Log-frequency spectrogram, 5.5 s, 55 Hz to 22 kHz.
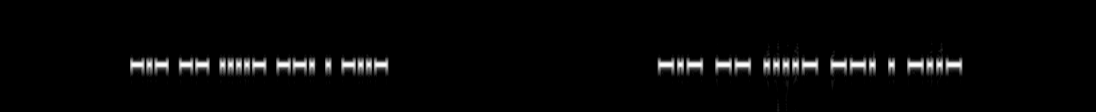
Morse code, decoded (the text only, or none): KM4GEX KM4GEX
